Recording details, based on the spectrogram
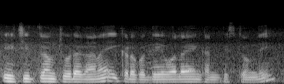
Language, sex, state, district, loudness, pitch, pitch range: Telugu, male, Telangana, Mahabubabad, -16 LUFS, 120 Hz, 115-135 Hz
